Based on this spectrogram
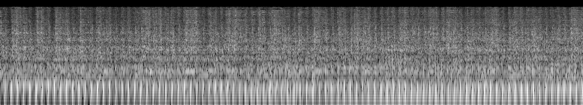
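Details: Tractor with working hydrostatic drive, moving under way: small single engine pulses fast and even at steady speed, no knocks or misses; runs fine, owner notes clutch noise and idle set down.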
